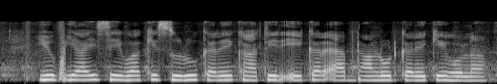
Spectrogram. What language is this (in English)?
Bhojpuri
